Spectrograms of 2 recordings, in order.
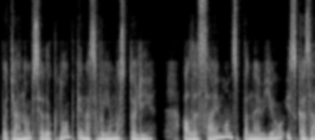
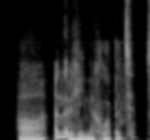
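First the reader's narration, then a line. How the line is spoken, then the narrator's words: Cheerful. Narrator (Ukrainian): сказав містер Тейт, весело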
